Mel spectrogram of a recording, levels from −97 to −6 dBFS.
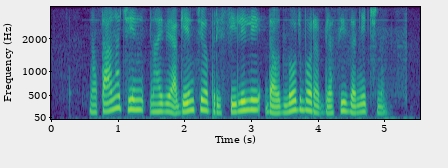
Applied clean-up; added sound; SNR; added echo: neural separator model SepFormer WHAM!.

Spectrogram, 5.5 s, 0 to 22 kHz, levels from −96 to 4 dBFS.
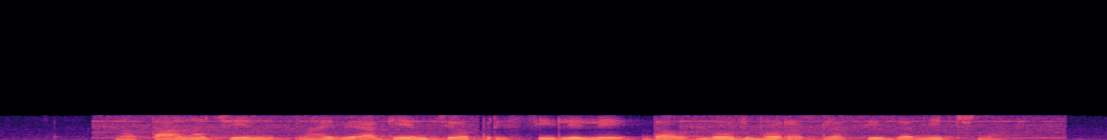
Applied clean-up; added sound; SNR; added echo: none; Domestic sounds, home sounds; 16 dB; none.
